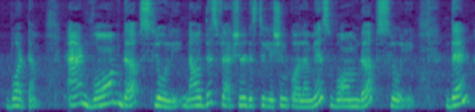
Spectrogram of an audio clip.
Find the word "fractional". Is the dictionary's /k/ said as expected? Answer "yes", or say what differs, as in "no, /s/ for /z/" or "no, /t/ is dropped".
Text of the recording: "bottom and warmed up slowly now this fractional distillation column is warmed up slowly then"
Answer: yes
